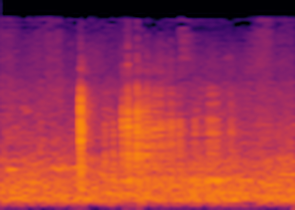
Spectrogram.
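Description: Dice rolled on a table during a tabletop RPG session: one sharp click, then a quick cluster of light rattling clicks as they tumble and settle, faint against a soft background.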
